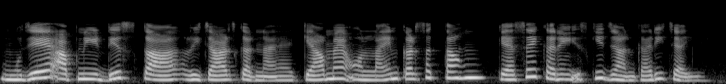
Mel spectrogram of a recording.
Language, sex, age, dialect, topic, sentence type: Hindi, female, 41-45, Garhwali, banking, question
